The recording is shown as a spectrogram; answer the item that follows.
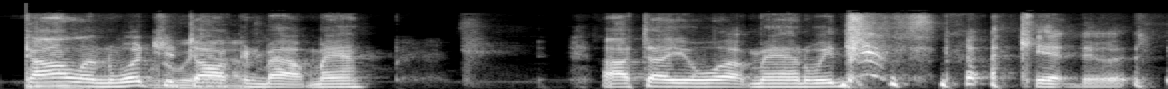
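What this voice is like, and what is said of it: Imitates another person's voice. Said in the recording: “Gruden impersonations? ... my impersonation”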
